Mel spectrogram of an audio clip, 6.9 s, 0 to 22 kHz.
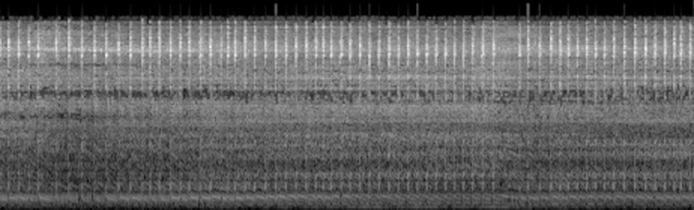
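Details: Marketplace Homelite-type string trimmer, bottle-fed 2-cycle fuel; sticky throttle cable, and dirt blew out of the muffler on starting. A raspy, buzzy two-stroke holds a fast, steady rev with a slightly off note that the owner says almost sounds hopped up. Cause unknown.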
